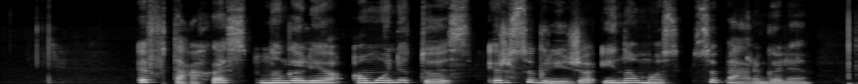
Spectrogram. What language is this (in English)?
Lithuanian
